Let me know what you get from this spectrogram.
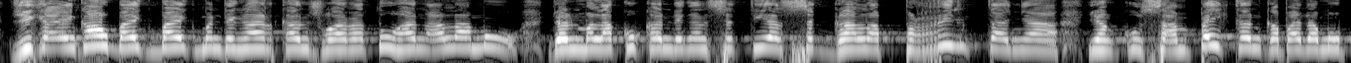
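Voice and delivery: loud, ringing pulpit proclamation; a pastor booming scripture at his congregation; preaching at full force. Acted. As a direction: thunder God's promise to the church. Reading scripture loudly.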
